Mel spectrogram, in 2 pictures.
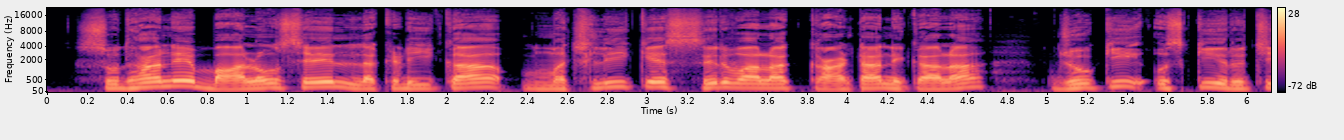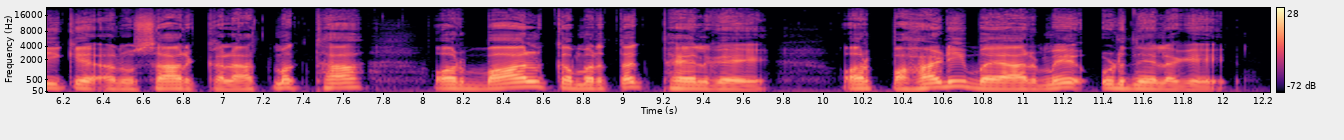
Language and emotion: Hindi, neutral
